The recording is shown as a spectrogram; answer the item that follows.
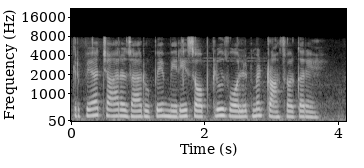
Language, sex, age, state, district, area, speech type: Hindi, female, 18-30, Madhya Pradesh, Gwalior, urban, read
